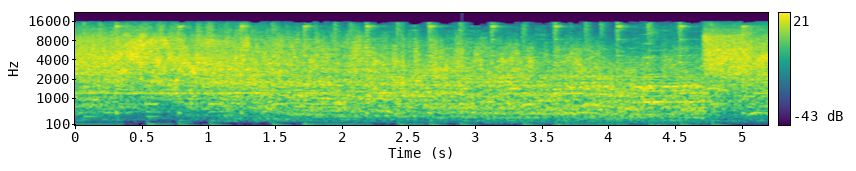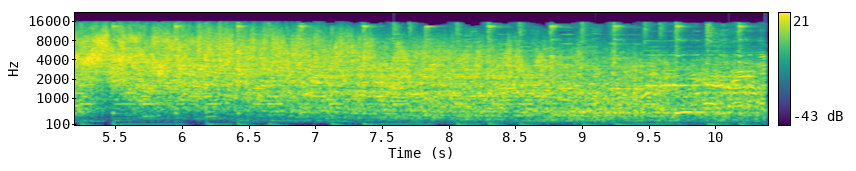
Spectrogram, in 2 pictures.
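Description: A bang fai, a homemade festival rocket, firing from its launch tower: a loud rushing roar starts suddenly and surges again about halfway through. Festival music with a steady beat runs underneath.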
